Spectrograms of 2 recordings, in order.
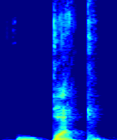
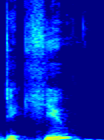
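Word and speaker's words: deque: But one of the ways to track all these URLs is in a deck object. Okay, it looks like the word DQ, but it's actually pronounced deck.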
